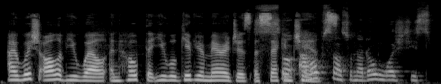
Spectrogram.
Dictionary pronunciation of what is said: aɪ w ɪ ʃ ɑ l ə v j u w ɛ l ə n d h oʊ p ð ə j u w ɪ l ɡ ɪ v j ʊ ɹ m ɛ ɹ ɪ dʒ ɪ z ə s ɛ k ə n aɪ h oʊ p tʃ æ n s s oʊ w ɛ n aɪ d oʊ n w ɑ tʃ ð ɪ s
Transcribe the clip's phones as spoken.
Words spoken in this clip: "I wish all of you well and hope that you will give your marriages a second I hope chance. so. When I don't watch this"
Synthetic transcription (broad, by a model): aɪ w ɪ ʃ ɑ l ə v j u w ɛ l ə n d h oʊ p ð ə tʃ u w ɪ l ɡ ɪ v j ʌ ɹ m ɛ ɹ ɪ dʒ ɪ z ə s ɛ k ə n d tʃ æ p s s oʊ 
